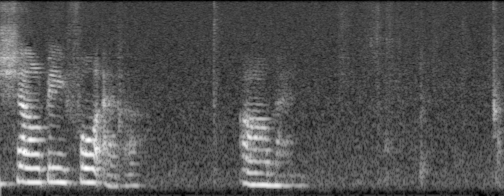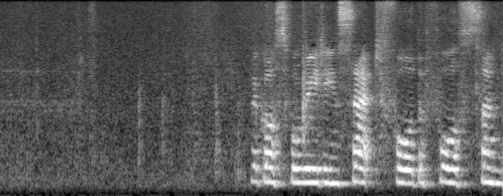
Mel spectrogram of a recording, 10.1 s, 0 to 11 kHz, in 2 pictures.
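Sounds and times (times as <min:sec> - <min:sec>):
paper sheets rustling: 0:03.4 - 0:07.6.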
